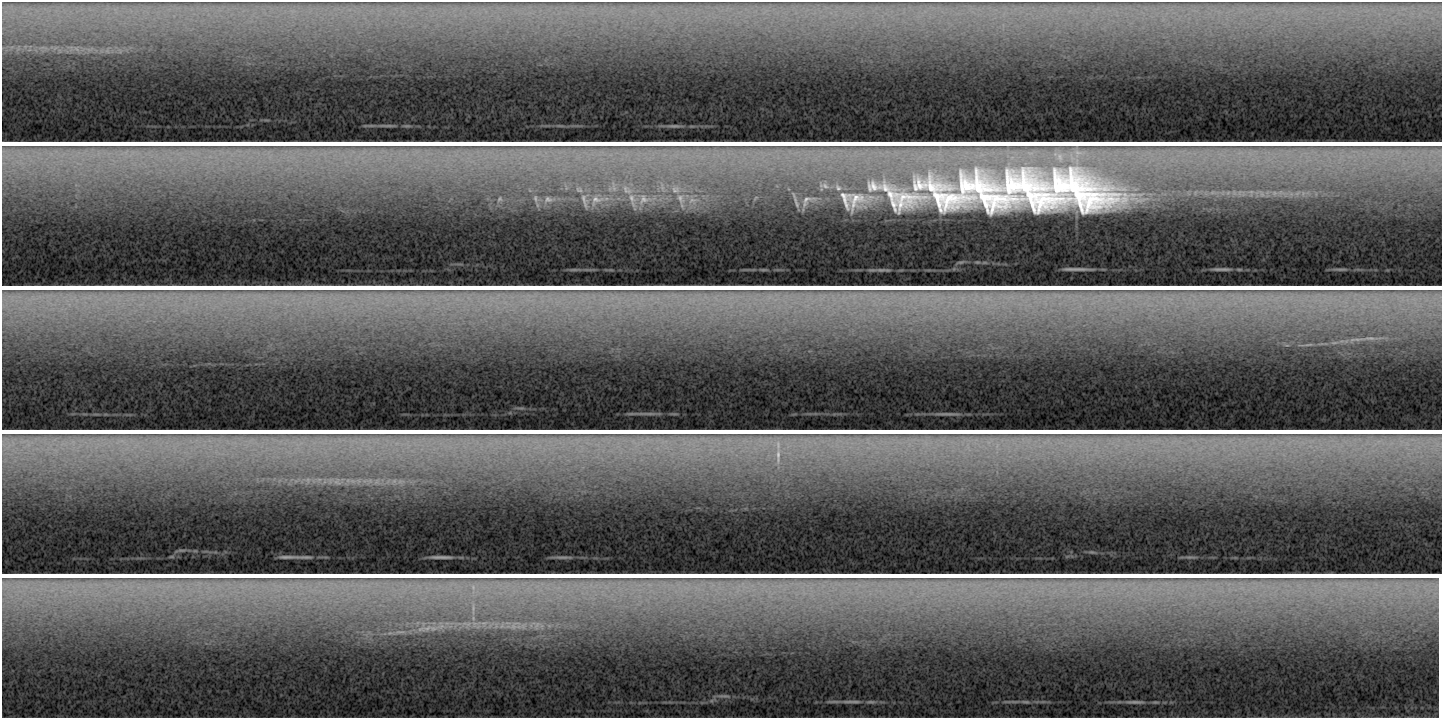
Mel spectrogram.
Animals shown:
Eastern Wood-Pewee (Contopus virens), Pine Warbler (Setophaga pinus), Ovenbird (Seiurus aurocapilla), Mourning Dove (Zenaida macroura), Tufted Titmouse (Baeolophus bicolor)

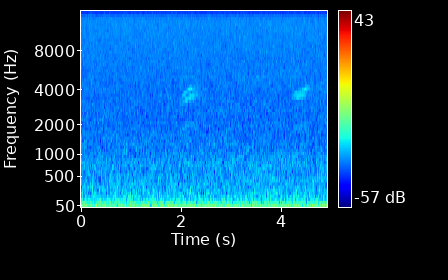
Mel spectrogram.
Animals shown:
Hermit Thrush (Catharus guttatus)

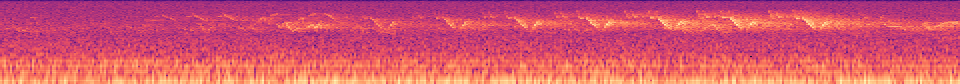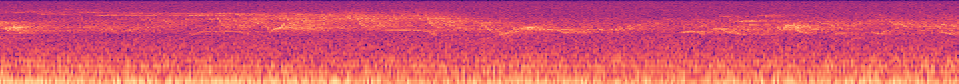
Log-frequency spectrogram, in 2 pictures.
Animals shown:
Chestnut-sided Warbler (Setophaga pensylvanica), Black-and-white Warbler (Mniotilta varia), Ovenbird (Seiurus aurocapilla), Rose-breasted Grosbeak (Pheucticus ludovicianus), Red-eyed Vireo (Vireo olivaceus), Veery (Catharus fuscescens)

